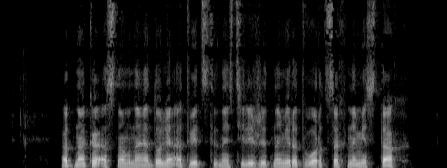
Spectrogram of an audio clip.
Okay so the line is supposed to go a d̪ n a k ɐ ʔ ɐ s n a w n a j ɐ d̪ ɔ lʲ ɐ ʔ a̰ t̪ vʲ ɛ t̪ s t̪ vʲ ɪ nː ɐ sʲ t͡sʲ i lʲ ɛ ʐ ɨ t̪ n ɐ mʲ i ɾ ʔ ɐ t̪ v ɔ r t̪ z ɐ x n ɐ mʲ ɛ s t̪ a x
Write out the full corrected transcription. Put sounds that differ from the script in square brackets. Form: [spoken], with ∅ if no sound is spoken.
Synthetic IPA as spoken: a d̪ n a k ɐ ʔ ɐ s n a w n a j ɐ d̪ ɔ lʲ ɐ ʔ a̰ t̪ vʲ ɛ t̪ s t̪ vʲ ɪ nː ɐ sʲ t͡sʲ i lʲ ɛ ʐ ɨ t̪ n ɐ mʲ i ɾ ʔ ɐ t̪ v ɔ r t̪ [s] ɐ x n ɐ mʲ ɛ s t̪ a x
